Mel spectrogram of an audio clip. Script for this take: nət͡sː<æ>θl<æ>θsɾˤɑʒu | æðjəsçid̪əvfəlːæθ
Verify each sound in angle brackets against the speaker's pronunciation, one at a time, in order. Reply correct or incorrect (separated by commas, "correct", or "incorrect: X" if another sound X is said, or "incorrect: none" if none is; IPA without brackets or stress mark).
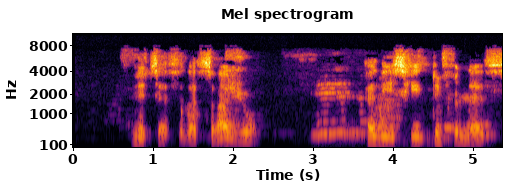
correct, correct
